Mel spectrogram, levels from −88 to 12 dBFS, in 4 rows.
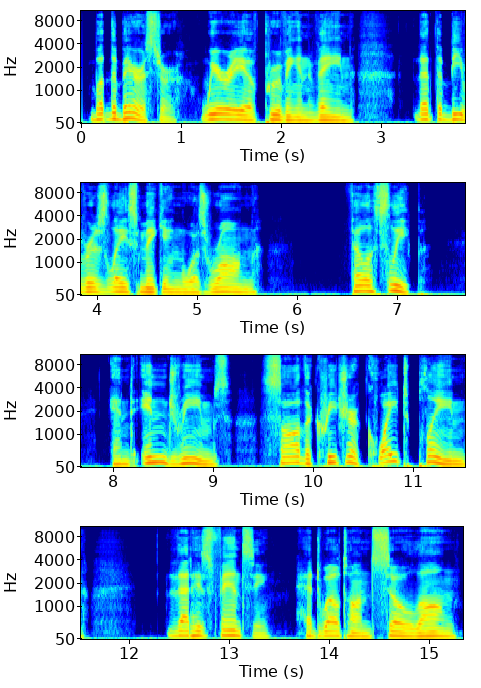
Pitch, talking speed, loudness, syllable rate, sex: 130 Hz, 130 wpm, -18 LUFS, 3.8 syllables/s, male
